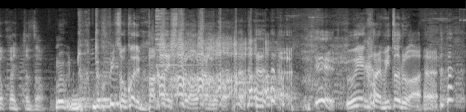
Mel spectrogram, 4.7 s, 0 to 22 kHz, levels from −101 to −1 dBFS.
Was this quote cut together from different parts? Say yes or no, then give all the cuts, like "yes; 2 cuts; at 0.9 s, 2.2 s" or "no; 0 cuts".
no; 0 cuts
